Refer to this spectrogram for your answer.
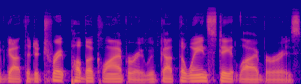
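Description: Recorded dry and close with no echo, a man speaks at a very deep, low pitch. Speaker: music preservation director. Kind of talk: radio interview. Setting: studio.

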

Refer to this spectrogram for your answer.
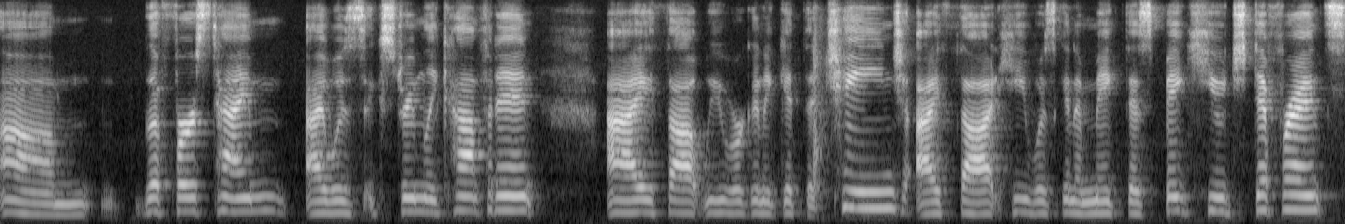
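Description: In an American accent, a woman speaks at a very slow pace. Her voice is fairly low, with ordinary pitch variation. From Michigan. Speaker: voter, works in family automotive business. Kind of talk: radio call-in interview.

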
